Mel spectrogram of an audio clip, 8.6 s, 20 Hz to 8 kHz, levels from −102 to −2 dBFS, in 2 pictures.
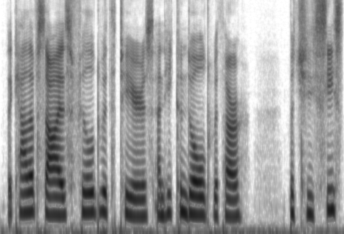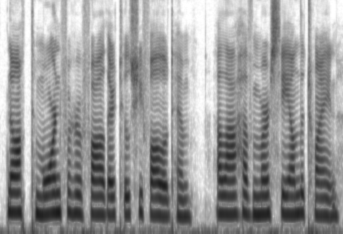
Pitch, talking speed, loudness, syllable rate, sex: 190 Hz, 205 wpm, -19 LUFS, 5.3 syllables/s, female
